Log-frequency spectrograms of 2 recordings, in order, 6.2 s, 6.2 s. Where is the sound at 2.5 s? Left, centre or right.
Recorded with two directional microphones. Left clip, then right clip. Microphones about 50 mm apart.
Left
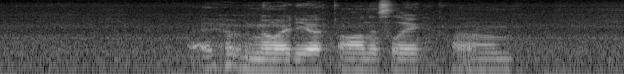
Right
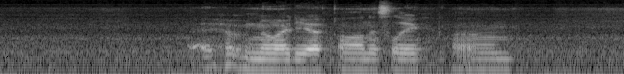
Right.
